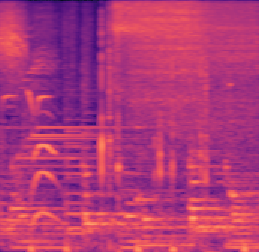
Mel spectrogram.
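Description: Cartoon sound effect of a puff of smoke: a steady hiss that comes in about a second in, over background music. A few short squeaky cries come before it.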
